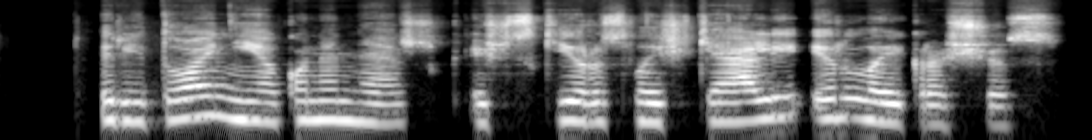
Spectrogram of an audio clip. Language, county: Lithuanian, Kaunas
